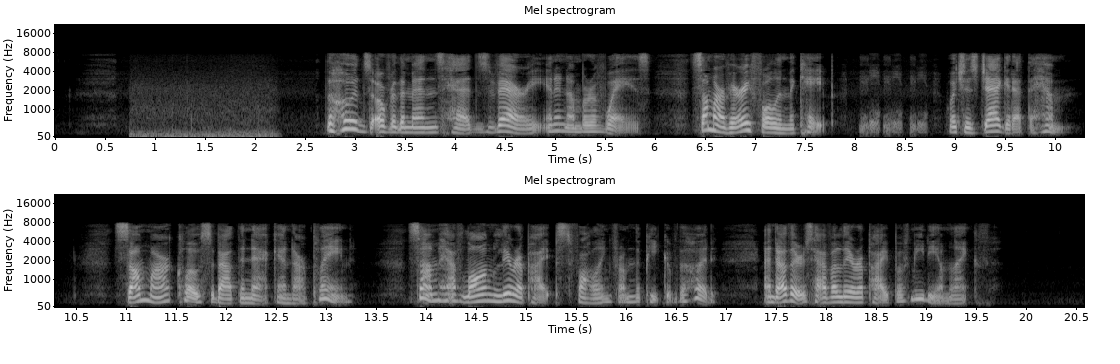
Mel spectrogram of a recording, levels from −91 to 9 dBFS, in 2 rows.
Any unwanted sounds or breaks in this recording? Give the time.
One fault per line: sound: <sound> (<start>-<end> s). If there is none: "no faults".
sound: thud (0.7-2.3 s)
sound: laugh (8.0-8.7 s)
